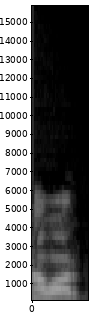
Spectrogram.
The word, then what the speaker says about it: hour: এরকম আওয়ারের এইচটি উচ্চারণ হচ্ছে না, ওটি পরের ওটি উচ্চারণ হচ্ছে।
